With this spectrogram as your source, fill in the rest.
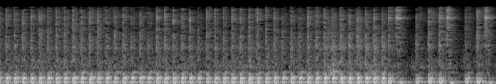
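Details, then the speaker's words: First-generation Honda Supra Fit at hot idle, ignition parts already checked: even putting beat about four per second, then stumbles and falters; rough running and hard starting when hot, attributed to the automatic camshaft decompressor. "Nah, seperti itu dia, berebek-berebek. Kita tes ulang. seperti itu teman-teman, dia pincang-pincang."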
